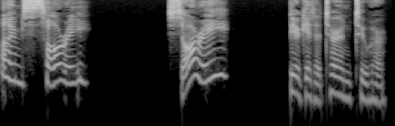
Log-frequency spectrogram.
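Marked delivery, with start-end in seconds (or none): 0.1-1.3 high, slow tearful apology; drawn-out, high-pitched sorrow; through tears. A narrator's reading. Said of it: "Elaine said through tears". 2.3-3.1 high, rising surprise; astonished, pitched way up; incredulous question. A narrator's reading. Revived friend answers a tearful apology.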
